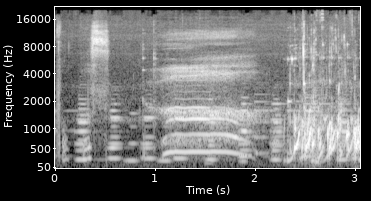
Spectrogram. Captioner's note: takes big breath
